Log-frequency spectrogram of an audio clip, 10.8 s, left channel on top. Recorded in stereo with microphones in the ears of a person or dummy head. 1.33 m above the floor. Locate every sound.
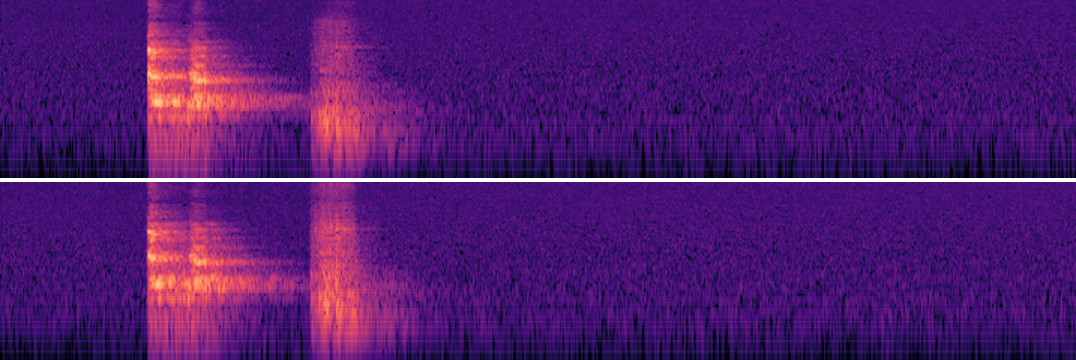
1.5 s a dog barking: 15° left (ahead or behind), 3 m
3.1 s a drawer: 35° right (ahead or behind), 1.1 m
